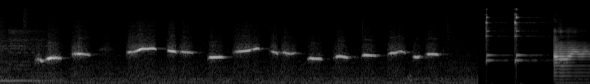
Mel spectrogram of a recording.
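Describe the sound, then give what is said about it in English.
A cheerful whistled TV theme song melody plays alone, a bouncy run of short, clear notes rising and falling, then ends with a couple of bright, ringing chime-like tones. “it'd probably be the Andy Griffith theme song. Just the whistling.”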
